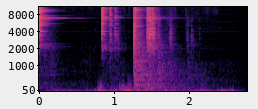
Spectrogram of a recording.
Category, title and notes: Sound effects > Objects / House appliances
Junkyard Foley and FX Percs (Metal, Clanks, Scrapes, Bangs, Scrap, and Machines) 62
garbage, Foley, Ambience, dumping, Bang, Metallic, Environment, Metal, Bash, Clank, Junkyard, FX, SFX, Dump, Junk, Clang, rattle, Percussion, scrape, dumpster, Perc, trash, Machine, waste, tube, Smash, Atmosphere, Robotic, Robot, rubbish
